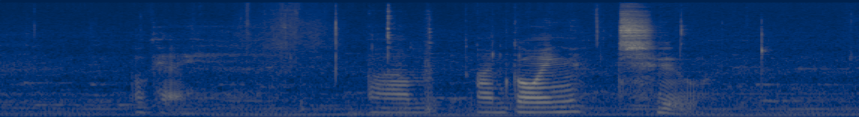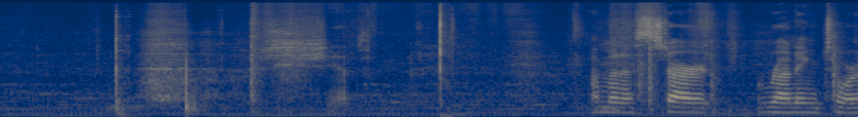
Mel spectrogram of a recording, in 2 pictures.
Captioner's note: sighs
